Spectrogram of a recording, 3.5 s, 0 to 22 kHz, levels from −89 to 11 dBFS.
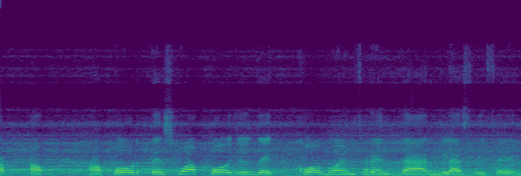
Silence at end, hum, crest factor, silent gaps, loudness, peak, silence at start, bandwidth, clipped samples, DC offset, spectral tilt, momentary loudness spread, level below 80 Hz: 0 s; none; 12 dB; none; -18 LUFS; -6 dBFS; 0 s; 8.2 kHz; under 0.1%; under 0.1%; -7 dB/octave; 5 LU; -56 dBFS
